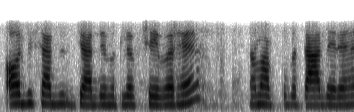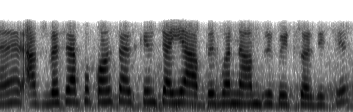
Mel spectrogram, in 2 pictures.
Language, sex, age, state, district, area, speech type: Hindi, female, 18-30, Uttar Pradesh, Sonbhadra, rural, conversation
